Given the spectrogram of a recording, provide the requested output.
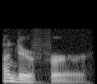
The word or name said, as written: underfur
